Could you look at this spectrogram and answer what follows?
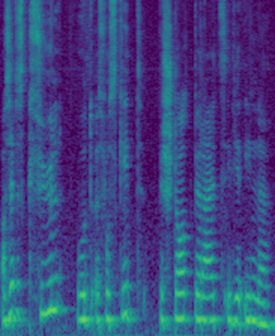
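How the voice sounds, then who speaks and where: A woman with a Swiss German accent talks as a guest on a casual podcast. She explains her thoughts earnestly, step by step, at a middle pitch. Her voice is warm and mellow. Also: fairly quick.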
